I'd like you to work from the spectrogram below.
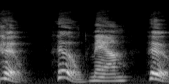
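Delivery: acted, very loud, indignant demanding tone. Retelling own reply to a woman with a message: retelling own indignant reply. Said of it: "so I get indignant a little bit".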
